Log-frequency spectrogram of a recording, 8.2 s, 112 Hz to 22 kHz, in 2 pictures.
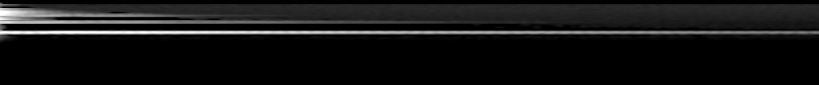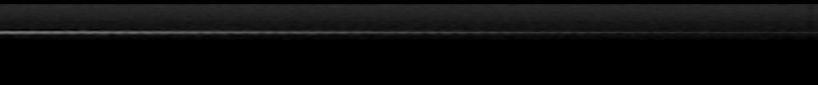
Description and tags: Meditative Tingsha cymbal.
Zoom H4n 16 Bit 44.1Hz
